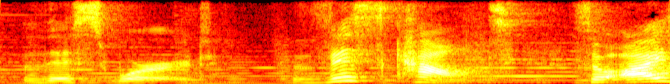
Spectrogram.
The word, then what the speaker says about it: Viscount: on his credit card, it said this word, Viscount. So I said to him, why does your credit card say Viscount? And he looked at me slightly in horror and said, it's not Viscount, it's Viscount.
